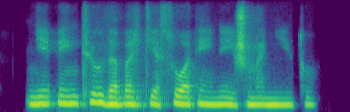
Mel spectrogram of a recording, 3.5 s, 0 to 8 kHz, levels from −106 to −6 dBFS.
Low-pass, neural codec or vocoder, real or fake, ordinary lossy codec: 7.2 kHz; codec, 24 kHz, 0.9 kbps, WavTokenizer, large speech release; fake; Opus, 16 kbps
